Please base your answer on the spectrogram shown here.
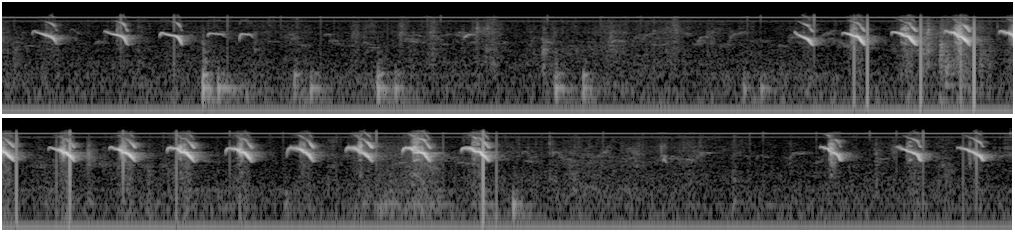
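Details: Hand-tame Silkie chick giving shrill falling peeps, a few scattered ones, then a quick run of a dozen in a row, with faint handling clicks in between.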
